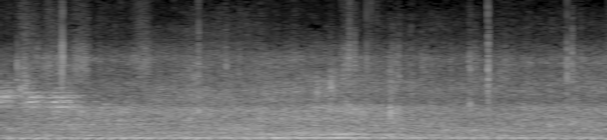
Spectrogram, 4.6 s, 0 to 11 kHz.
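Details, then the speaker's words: Hero HF Deluxe single-cylinder motorcycle, idle set to about 800 rpm during carburetor mileage tuning, between 800 and 1000 rpm per headlight flicker: even low putter with airy hiss, no misses or hunting; normal idle. "तो, हमने इसे अब लगभग 800 RPM पर set कर दिया है।"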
